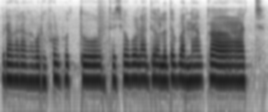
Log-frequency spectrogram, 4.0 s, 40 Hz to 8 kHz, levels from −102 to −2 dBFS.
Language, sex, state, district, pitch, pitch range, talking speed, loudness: Chakma, female, Tripura, Unakoti, 185 Hz, 180-190 Hz, 165 wpm, -18 LUFS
